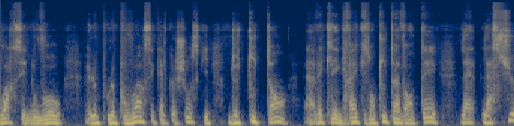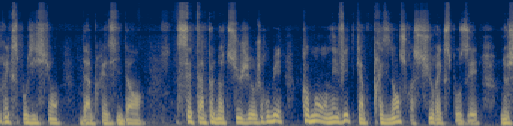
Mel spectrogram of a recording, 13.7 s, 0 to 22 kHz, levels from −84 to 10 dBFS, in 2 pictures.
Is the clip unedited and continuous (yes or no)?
yes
